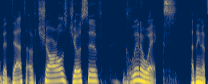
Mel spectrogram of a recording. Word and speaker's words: Gliniewicz: How do you spell that? it's Gliniewicz. Got it. Gliniewicz.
